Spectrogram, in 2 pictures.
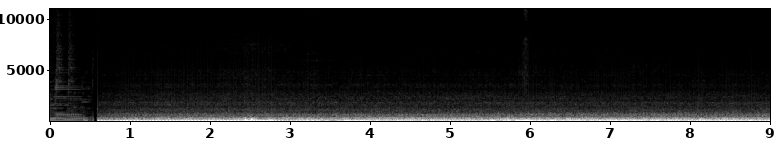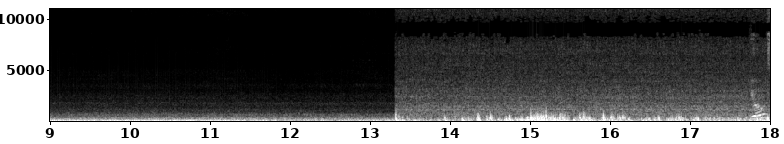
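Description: Steady low rumble of a Nissan X-Trail driving slowly, heard from inside the cabin. About 13 seconds in the sound opens up to brighter outdoor noise with irregular knocks.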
